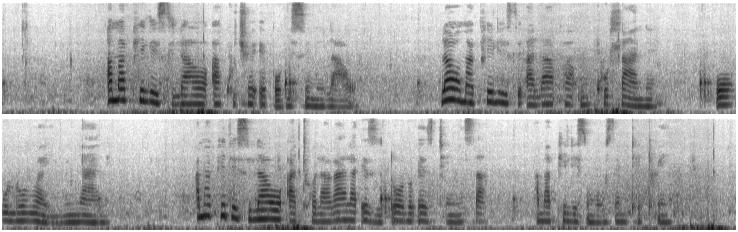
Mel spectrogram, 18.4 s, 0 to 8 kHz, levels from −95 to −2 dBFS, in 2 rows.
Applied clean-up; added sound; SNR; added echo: none; Waves, surf; 6 dB; none.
